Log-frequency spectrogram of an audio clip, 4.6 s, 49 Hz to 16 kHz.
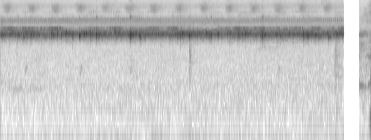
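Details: At night around 8 pm in the monsoon season before rain, at Aritar, East Sikkim, 4,600 ft up, small insects hold a continuous shrill high buzz like crickets. It cuts off abruptly, then a brief rustle follows.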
